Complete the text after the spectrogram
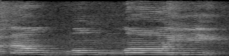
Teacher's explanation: Kata fadlullahi, huruf fa-nya dibaca fathah satu harokat, huruf wa-nya dibaca sukun, tafkhim dengan posisi bibir bawah kita agak tertutup dan posisi lidah kita di langit-langit atas. Ingat, huruf dha yang sukun atau huruf dhad yang sukun tidak boleh diqalqalakan atau dipantulkan. · huruf lamnya dibaca tipis, dhammah cukup satu harokat saja karena setelahnya langsung disambung ke huruf lam yang tasydid, dan fathah dua harokat karena harokatnya tegak pada kata Allah.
